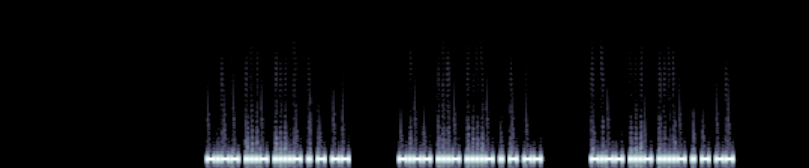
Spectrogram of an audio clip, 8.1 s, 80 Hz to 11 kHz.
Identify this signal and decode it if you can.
Morse code, heard as a keyed tone, about 52 wpm, 700 Hz. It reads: YV4ETM YV4ETM YV4ETM
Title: DXCC-100 Call Signs - 6 Characters - Repeated 3x - 50wpm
